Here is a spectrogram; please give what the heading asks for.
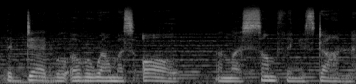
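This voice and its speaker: A woman performs a determined young survivor in a fantasy game. The voice is a little low, sincere and urgent, with clear music playing underneath. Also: fairly even intonation, normal speed, natural voice. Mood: determined, grave. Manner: earnest, urgent. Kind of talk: fantasy game character acting. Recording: music behind the voice.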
